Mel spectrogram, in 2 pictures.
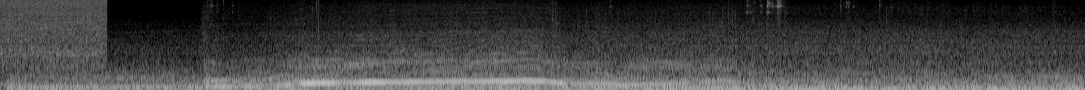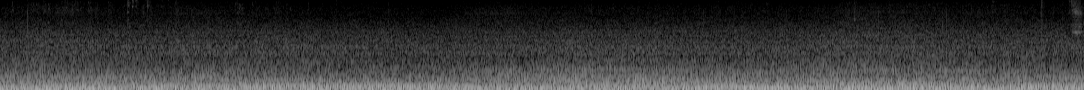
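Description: A Ford Mustang engine, just repaired with a new idle air control valve, revs up briefly near the start and then settles into a steady, smooth idle that continues alone for the rest of the clip.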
